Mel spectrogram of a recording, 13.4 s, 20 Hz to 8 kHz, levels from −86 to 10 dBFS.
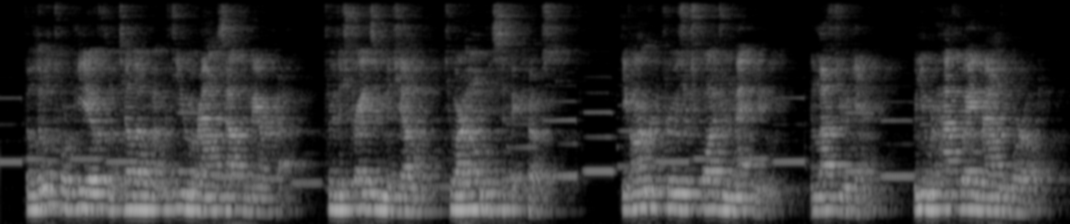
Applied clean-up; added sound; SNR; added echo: none; Wind instrument, woodwind instrument; 20 dB; reverberation time 1.0 s.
